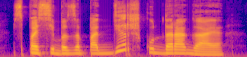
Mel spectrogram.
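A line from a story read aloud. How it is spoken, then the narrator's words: Through gritted teeth. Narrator (Russian): процедила я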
